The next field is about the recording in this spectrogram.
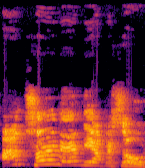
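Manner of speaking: shrill, high-pitched yelling. Trying to end the episode while another speaker keeps talking: yelling. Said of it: "Stop yelling!".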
